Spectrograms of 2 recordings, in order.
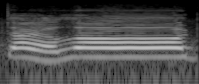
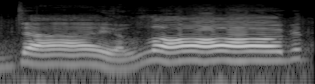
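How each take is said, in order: First: Much higher and louder, a mock-pained cry on the word; exasperated squeal. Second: A high, very slow rising whine on the word; exasperated groan. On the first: Streamer mock-wailing at repeated game dialogue, high louder squeal. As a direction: wail it like the dialogue is torture. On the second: Streamer groaning at game dialogue, slow exasperated whine. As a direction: stretch it out like you cannot take it anymore. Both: Real, not acted.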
